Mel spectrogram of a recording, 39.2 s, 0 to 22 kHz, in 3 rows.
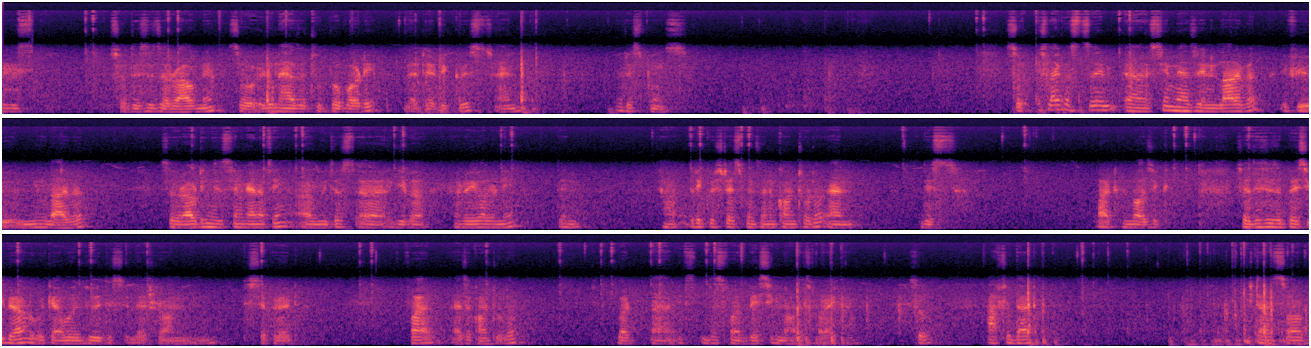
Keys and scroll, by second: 10.5 ctrl+s.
